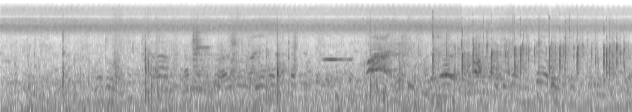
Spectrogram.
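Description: Young men talk and call out at a distance outdoors.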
